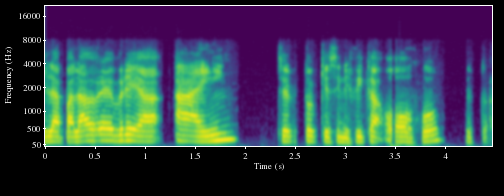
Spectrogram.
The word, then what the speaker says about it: ayin: letra también que es ain. Hay una letra que se pronuncia ain o ayin, le dicen algunos, pero es más o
